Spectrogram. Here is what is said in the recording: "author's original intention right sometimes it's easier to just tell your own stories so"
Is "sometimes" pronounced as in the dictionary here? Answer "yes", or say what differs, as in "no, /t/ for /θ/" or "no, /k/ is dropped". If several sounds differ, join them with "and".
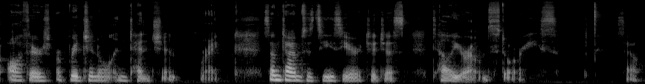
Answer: yes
